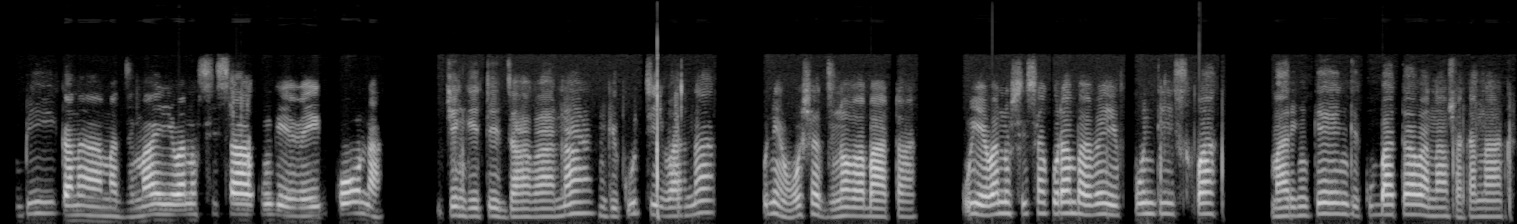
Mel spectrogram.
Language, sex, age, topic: Ndau, female, 25-35, health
